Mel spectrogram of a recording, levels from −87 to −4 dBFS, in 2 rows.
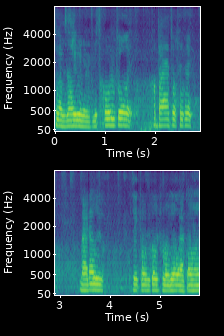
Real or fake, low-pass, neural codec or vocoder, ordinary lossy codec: fake; none; codec, 16 kHz, 1 kbps, FreqCodec, smaller model; none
